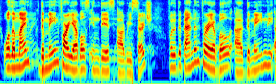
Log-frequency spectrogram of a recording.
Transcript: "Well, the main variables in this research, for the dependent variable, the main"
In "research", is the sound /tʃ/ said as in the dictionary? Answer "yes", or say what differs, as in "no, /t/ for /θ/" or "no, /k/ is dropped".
yes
